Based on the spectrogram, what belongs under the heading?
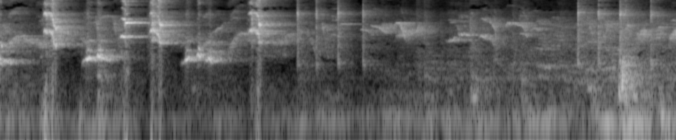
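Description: A white-rumped shama sings rich, varied phrases of clear whistles, sharp chips and fluty notes, delivered in quick bursts with brief pauses between.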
